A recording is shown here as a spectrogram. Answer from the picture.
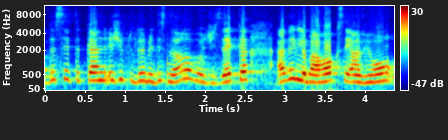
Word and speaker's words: Ziyech: Avec 23 matchs, Ziyech a marqué 12 buts présidents. Voilà, Ziyech. Hein, c'est la bonne prononciation, je crois, oui. Mais j'ai entendu les consultants français, entre autres, prononcer Ziyech.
